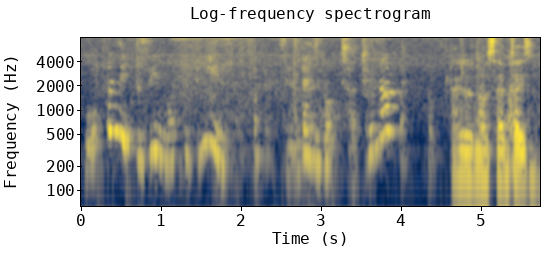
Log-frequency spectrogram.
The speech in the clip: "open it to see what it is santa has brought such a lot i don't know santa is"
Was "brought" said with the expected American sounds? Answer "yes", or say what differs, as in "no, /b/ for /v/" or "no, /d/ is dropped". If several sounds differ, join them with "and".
no, /ɹ/ is dropped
